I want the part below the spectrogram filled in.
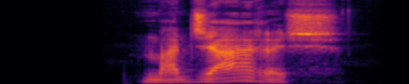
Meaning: alternative form of magyarisch
- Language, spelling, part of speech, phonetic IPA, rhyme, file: German, madjarisch, adjective, [maˈdjaːʁɪʃ], -aːʁɪʃ, De-madjarisch.ogg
